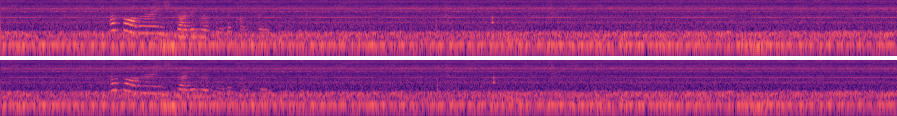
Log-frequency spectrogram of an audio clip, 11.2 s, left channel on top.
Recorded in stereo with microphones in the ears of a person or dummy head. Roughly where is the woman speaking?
Left.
